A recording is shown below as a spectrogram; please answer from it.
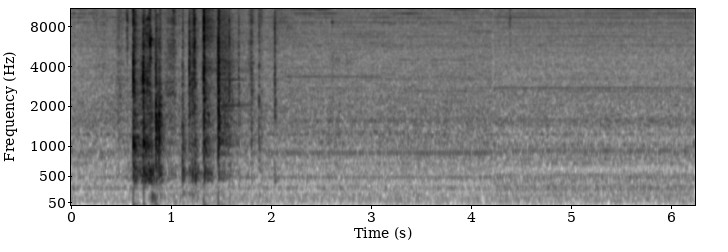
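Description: A rechargeable battery being pushed into a slot of a multi-bay battery charger: a quick cluster of hard clicks and knocks, starting under a second in and lasting about a second and a half.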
